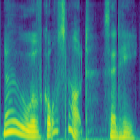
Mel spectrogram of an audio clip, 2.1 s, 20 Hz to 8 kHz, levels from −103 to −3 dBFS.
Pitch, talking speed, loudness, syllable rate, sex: 135 Hz, 170 wpm, -15 LUFS, 3.9 syllables/s, male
